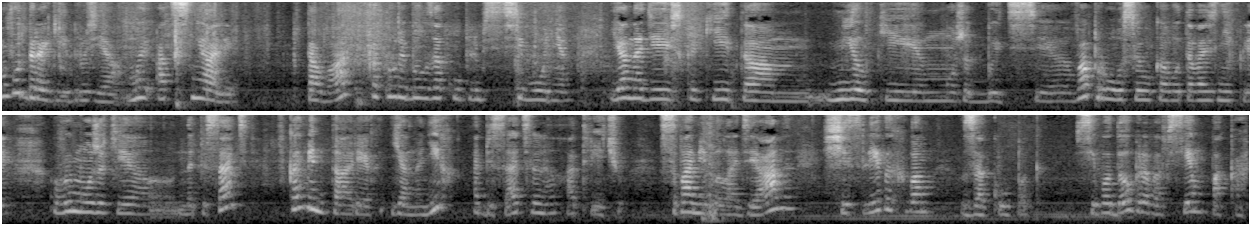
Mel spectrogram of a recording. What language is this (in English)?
Russian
